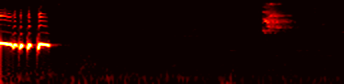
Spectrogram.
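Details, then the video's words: Zebra dove from the wild, calling to a rival: a brief stuttering coo phrase of quick repeated notes, a soft distant chirp, and the next phrase just starting at the end. "Burung Perkutut LOKAL Alam Ngayer Memanggil Lawan Ikutan Manggung Gacor"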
